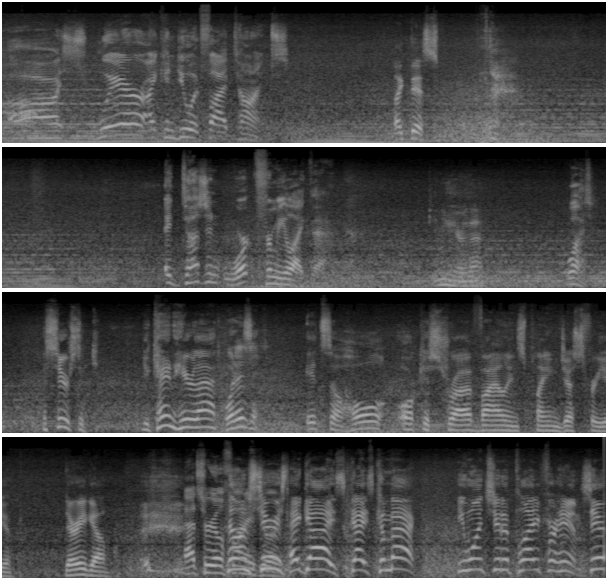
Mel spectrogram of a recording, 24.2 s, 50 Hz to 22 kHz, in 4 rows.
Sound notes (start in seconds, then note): 4.8 grunts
